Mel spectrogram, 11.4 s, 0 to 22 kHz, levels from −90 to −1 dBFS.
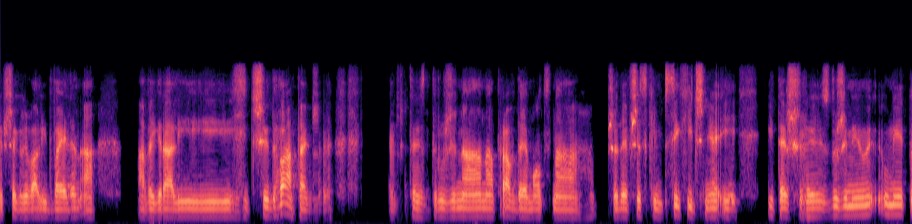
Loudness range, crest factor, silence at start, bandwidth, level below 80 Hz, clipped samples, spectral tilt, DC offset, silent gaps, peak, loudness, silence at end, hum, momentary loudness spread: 2 LU; 22 dB; 0 s; 8 kHz; -74 dBFS; under 0.1%; -2 dB/octave; under 0.1%; none; -2 dBFS; -23 LUFS; 0 s; none; 16 LU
